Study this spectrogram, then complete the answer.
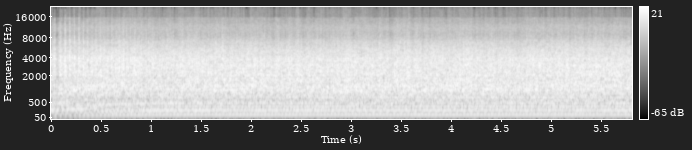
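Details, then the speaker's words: Kohler engine on a Toro Recycler mower, previously over-revving from a suspected governor fault, after repair with a new belt fitted. It starts on the first pull and settles to a steady speed with no hunting: the governor now works, normal running. "pull hey and that sounds great"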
